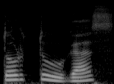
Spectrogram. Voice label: "tortugas", Spanish

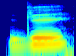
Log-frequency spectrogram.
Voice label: "gue", Spanish syllable

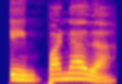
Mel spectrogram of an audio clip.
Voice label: "empanada", Spanish

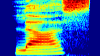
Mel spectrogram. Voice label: "las", Spanish syllable

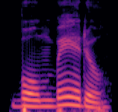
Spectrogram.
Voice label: "bombero", Spanish

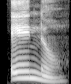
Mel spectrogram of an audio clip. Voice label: "heno", Spanish

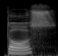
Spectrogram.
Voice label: "tos", Spanish syllable

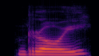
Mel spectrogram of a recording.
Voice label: "roi", Spanish syllable

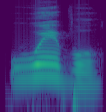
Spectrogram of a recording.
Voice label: "huevo", Spanish

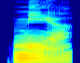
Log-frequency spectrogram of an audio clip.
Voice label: "mia", Spanish syllable

